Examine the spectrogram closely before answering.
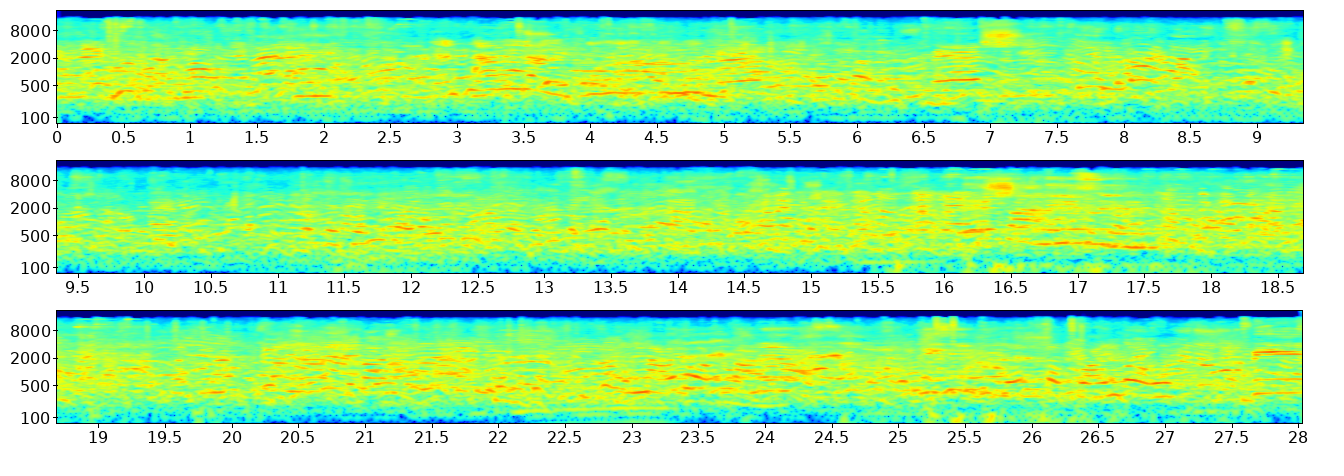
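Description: A crowd of people talks and chatters loudly all around, outdoors.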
